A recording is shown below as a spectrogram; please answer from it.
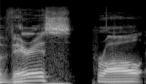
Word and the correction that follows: Vardus Praal: and is actually Vardus Praal. I just pronounced it wrong the first time.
